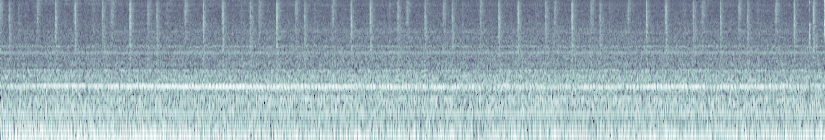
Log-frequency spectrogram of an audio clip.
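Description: Steady low background hum with a faint steady tone over it and faint, evenly spaced ticks.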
